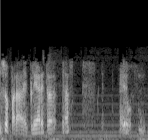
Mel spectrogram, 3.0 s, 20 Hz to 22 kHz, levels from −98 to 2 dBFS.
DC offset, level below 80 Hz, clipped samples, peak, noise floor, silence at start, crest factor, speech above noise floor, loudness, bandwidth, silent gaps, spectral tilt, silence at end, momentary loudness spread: under 0.1%; -52 dBFS; under 0.1%; -6 dBFS; -47 dBFS; 0 s; 20 dB; 24 dB; -24 LUFS; 5.2 kHz; none; -1 dB/octave; 0 s; 24 LU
